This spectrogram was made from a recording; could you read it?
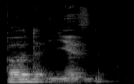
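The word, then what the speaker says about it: pod yezd (подъезд): Ce mot-là, P-O-D, signe mou, I-E-Z-D. Et ça se prononce pod, et la fin ça se prononce yezd, pod yezd, pas d'yezd.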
